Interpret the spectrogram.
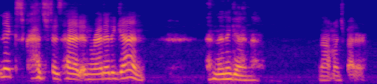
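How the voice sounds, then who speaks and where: Female schoolteacher for a children's read-aloud: animated intonation, deliberate storytelling phrasing, dry room sound. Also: medium pitch, dry recording, low-quality recording. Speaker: second grade teacher.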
